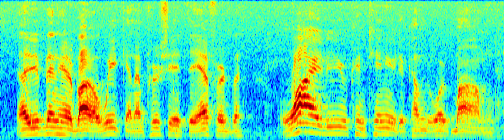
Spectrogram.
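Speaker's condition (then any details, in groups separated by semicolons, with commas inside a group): Cerebral palsy; since birth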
